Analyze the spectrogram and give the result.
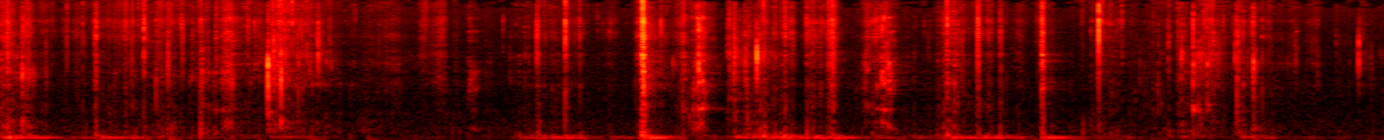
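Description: A solid pink bar of soap held in the hand is carved with a metal knife blade that scrapes off thick pink shavings. Rough scraping and crunching strokes come in uneven bursts, with sharp bright clicks over a low rumble.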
